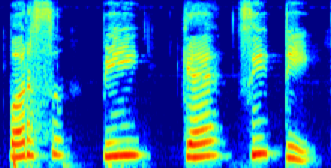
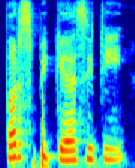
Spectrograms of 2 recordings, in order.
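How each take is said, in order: First: "परस्पिकैसिटी" very slowly with gaps between the pieces; broken into syllables. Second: Said in the usual way. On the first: Shown as a demonstration. Teacher building up a new word for learners, syllable by syllable. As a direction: sound out "परस्पिकैसिटी" chunk by chunk. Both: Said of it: "टुकड़ों में तोड़-तोड़ के पढ़ना है".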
